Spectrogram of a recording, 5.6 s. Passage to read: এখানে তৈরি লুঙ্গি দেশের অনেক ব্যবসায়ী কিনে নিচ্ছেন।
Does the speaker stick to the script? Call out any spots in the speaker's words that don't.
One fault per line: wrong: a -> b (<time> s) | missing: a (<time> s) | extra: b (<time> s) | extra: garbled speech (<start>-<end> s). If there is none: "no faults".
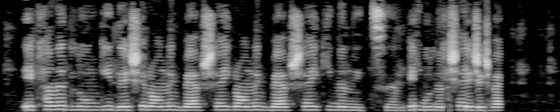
missing: তৈরি (0.6 s)
extra: অনেক ব্যবসায়ী (2.4 s)
extra: garbled speech (4.1-5.0 s)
